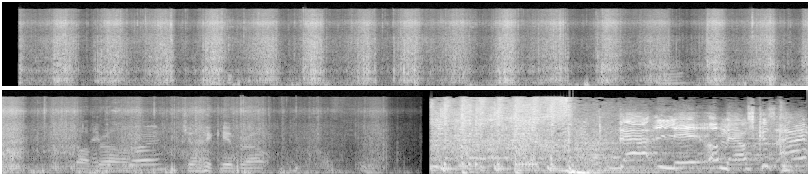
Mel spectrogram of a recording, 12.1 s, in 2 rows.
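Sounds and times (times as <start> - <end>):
sack swished through sea water: 0.2 - 9.0.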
